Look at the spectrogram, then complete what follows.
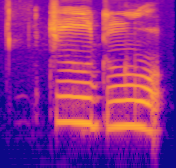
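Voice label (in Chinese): "zhi1zhu1", Mandarin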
